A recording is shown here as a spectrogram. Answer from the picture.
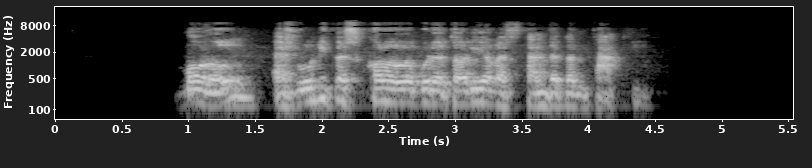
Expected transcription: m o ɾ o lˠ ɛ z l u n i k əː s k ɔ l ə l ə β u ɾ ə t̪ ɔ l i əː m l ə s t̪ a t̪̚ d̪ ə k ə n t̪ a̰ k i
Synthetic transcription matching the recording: m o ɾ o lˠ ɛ z l u n i k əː s k ɔ l ə l ə β u ɾ ə t̪ ɔ ɾ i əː l ə s t̪ a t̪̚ d̪ ə k ə n t̪ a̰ k i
